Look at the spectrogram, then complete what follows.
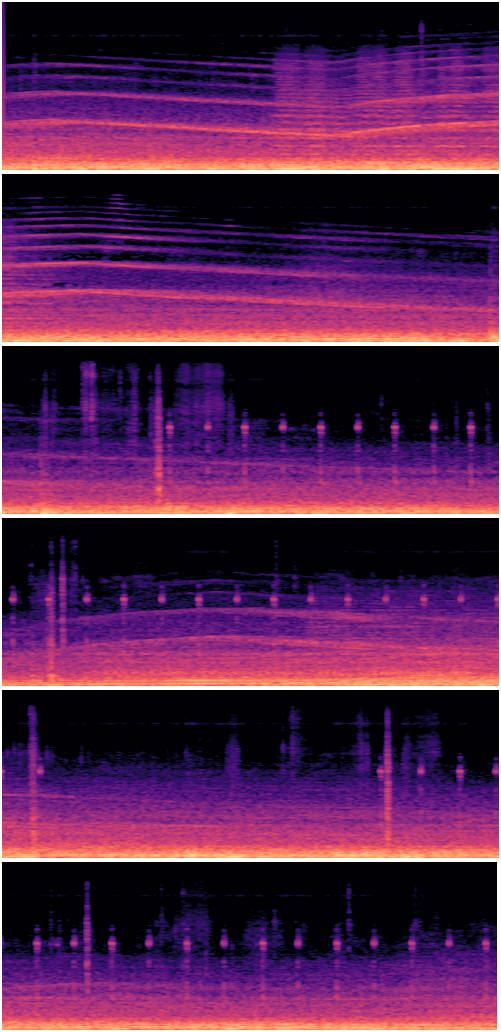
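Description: An emergency-vehicle siren wailing, rising and falling a few times in the first ten seconds and again near the middle, over the steady low rumble of a car on the road. A light, fast, even ticking, about two or three a second, runs through much of the second half.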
